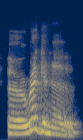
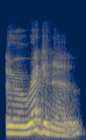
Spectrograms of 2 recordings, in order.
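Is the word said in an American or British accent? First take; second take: American; American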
